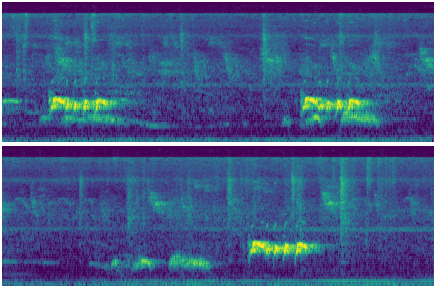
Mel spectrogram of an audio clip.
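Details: Zebra dove song: short, rapid, rolling coo phrases repeated roughly every three seconds, softer notes between them, with a constant low hum behind.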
